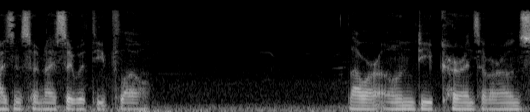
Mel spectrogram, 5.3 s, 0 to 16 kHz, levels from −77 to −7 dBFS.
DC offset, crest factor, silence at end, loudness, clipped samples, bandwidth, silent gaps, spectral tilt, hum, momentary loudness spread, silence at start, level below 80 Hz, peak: under 0.1%; 20 dB; 0 s; -31 LUFS; under 0.1%; 11.5 kHz; none; -4 dB/octave; none; 22 LU; 0 s; -48 dBFS; -12 dBFS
